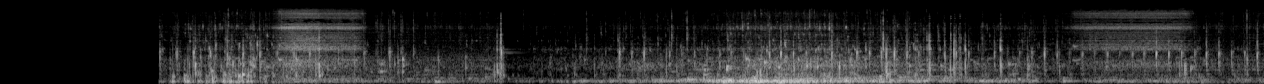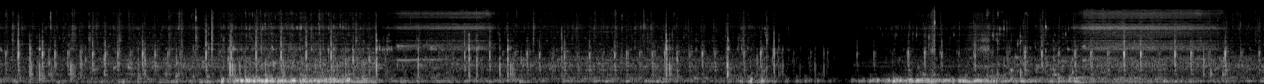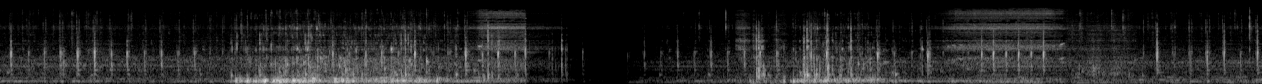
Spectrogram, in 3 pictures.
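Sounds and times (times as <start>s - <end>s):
fine crackling clicks: 1.6s - 37.9s
diver breathing through regulator: 2.7s - 3.9s, 10.6s - 12.6s, 14.9s - 17.9s, 23.3s - 25.0s, 29.9s - 31.0s, 34.5s - 36.9s.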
